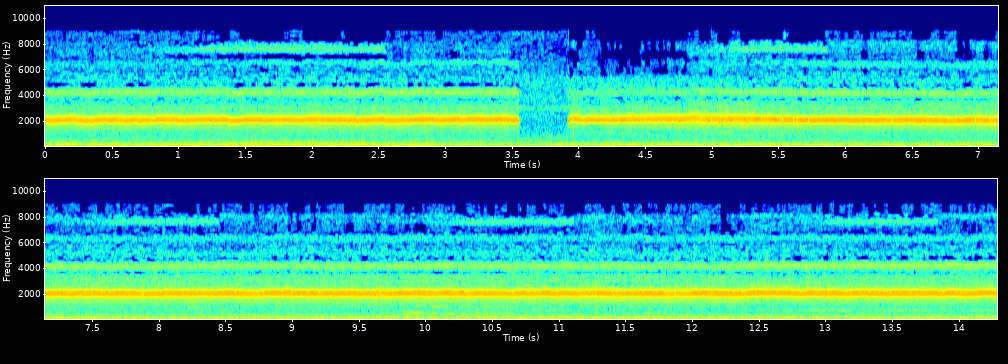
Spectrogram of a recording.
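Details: Mole cricket song as a persistent, even buzzing trill at one high pitch, briefly cut off near the four-second mark before resuming unchanged.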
